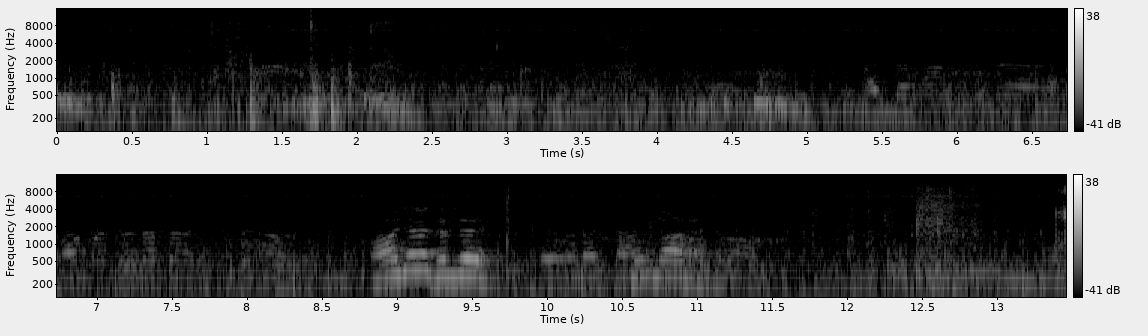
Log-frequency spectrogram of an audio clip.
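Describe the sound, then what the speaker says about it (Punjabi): Pigeons coo softly at a Punjab pigeon-flying competition as a few birds come in. The low throaty cooing is faint and partly masked by people talking nearby. "ਚਾਰ ਕਬੂਤਰ ਆਏ ਨੇ ਜੀ।"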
